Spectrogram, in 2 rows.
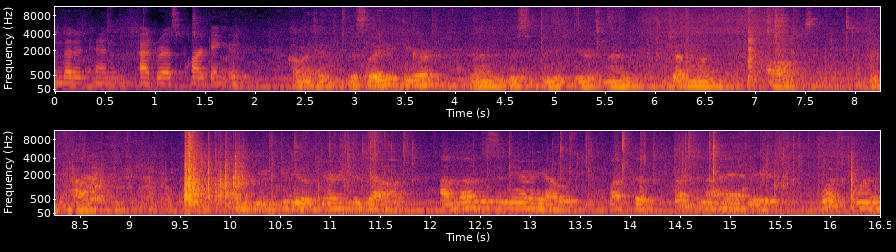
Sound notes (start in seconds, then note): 9.3 loud crash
